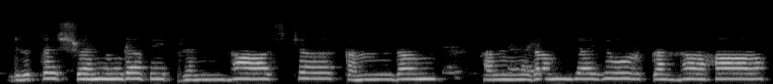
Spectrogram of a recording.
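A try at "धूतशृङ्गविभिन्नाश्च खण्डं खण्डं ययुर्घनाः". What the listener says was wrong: So let the kha be samahaprana. So instead of doing anuswara khandam, do khandang. First one is like Ganga.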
